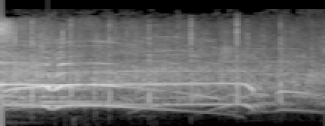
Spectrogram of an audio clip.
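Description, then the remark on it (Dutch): An audience applauds steadily to welcome a speaker to the stage, a dense wash of clapping with some cheering voices and a whistle-like tone riding over it, holding fairly loud for about two seconds. “Kom on, geef hem een applaus.”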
